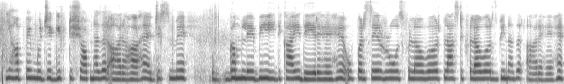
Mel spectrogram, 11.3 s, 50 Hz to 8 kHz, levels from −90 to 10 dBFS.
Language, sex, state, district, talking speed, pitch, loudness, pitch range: Hindi, female, Chhattisgarh, Bilaspur, 145 wpm, 255 Hz, -28 LUFS, 240-265 Hz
